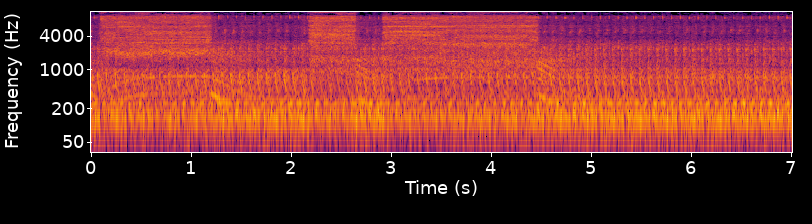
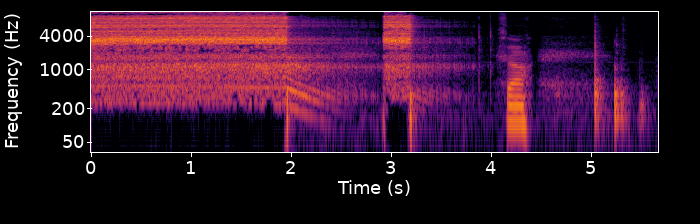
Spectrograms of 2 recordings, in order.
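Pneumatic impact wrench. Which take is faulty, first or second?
second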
